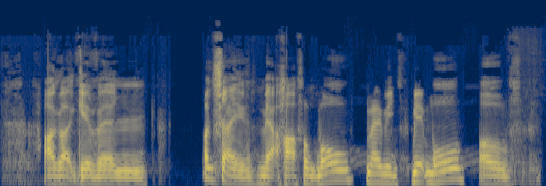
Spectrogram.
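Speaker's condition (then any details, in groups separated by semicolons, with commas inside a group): Cleft palate; congenital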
